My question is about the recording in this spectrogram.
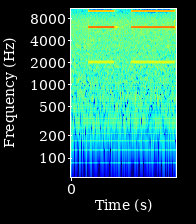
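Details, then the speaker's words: Multimeter on ohms/continuity setting, probes touched together: two clean high steady beeps. Multimeter continuity beep. "You can see right there, there's the ohm setting, and then that's you find ohms, but then you can also see when something is connected."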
